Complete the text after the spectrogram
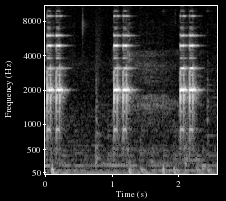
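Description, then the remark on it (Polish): An alarm clock with a smooth hard plastic case rings in repeated bursts, each a quick double beep roughly once a second, bright and electronic, with a faint low hum underneath and no talking. “Tak się od, odzywa alarm.”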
